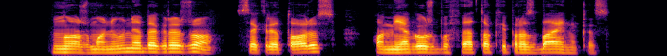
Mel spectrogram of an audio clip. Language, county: Lithuanian, Vilnius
